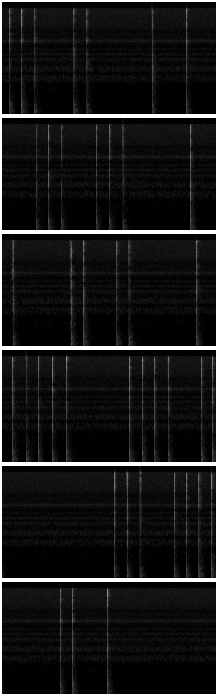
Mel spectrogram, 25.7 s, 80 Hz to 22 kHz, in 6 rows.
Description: Tap code, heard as knocks on a wall, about 4 knocks a second. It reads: MANAGER OF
